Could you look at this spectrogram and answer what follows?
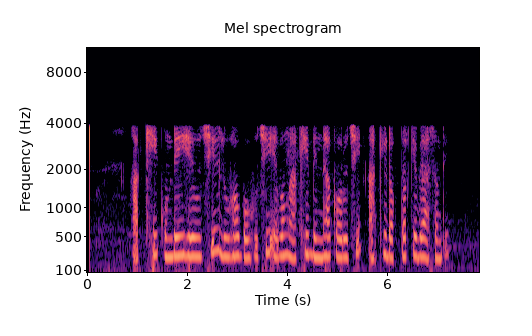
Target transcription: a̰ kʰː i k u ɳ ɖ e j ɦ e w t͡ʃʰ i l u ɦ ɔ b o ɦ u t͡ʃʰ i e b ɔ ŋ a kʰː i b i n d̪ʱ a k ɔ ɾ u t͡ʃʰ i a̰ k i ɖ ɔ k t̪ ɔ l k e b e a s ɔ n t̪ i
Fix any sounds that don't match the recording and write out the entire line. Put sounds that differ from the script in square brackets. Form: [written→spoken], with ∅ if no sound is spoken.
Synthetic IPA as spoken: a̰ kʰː i k u ɳ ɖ e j ɦ e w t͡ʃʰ i l u ɦ ɔ b o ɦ u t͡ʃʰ i e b ɔ ŋ a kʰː i b i n d̪ʱ a k ɔ ɾ u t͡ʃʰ i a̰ [k→kʰ] i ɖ ɔ k t̪ ɔ [l→ɾ] k e b e a s ɔ n t̪ i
